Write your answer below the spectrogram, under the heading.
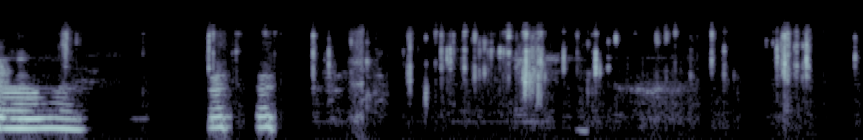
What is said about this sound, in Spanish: Oye, en un momento de SMR, ¿quién está comiendo?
